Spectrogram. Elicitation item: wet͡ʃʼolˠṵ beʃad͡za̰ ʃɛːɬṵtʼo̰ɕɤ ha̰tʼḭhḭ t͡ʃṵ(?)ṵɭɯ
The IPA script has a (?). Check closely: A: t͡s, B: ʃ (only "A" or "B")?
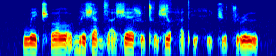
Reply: A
